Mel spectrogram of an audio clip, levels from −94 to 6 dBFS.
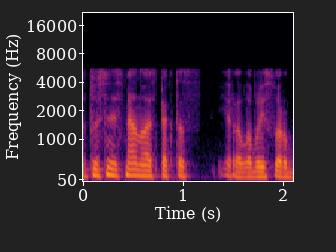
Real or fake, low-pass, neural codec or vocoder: real; 5.4 kHz; none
